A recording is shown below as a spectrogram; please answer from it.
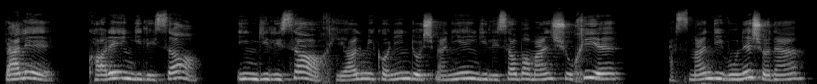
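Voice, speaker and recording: Woman doing a paranoid old uncle yelling at everybody, loud furious rant. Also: a little high, lightly acted. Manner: loud outraged ranting. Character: paranoid older male uncle, furious and ranting.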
